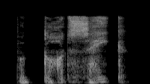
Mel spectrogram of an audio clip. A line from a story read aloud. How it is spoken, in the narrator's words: I whispered to Spring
